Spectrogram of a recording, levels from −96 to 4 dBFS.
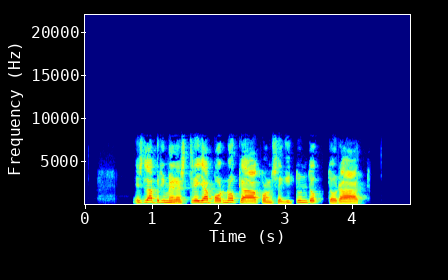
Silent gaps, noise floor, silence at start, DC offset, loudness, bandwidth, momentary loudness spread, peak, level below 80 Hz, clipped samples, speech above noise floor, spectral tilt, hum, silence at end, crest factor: none; -61 dBFS; 0.75 s; under 0.1%; -16 LUFS; 8 kHz; 8 LU; -2 dBFS; -64 dBFS; under 0.1%; 45 dB; -4.5 dB/octave; none; 0.75 s; 16 dB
